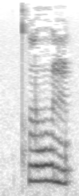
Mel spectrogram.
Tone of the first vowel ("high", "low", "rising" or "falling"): falling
